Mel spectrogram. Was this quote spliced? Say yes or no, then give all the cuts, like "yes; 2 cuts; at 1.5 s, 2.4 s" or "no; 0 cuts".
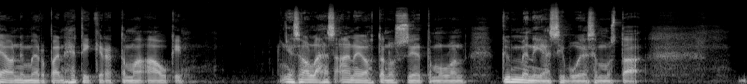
no; 0 cuts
